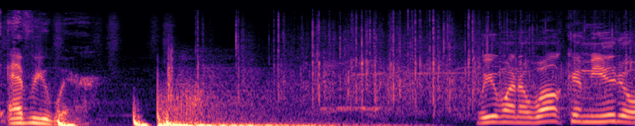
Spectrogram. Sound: applause

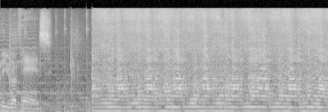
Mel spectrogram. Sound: rhythmic sanding and whirring

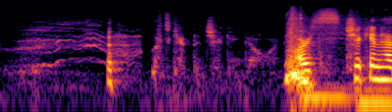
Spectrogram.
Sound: laughing

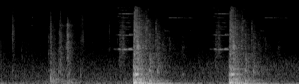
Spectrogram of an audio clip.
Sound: door creaks, bangs something solid

